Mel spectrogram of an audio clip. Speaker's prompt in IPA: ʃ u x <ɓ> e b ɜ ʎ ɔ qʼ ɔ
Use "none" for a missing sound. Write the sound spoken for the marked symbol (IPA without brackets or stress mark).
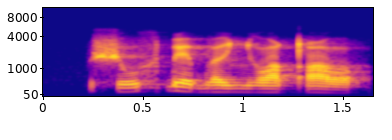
ɓ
